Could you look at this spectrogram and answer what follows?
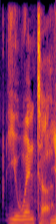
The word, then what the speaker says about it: Uinta: Uinta.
